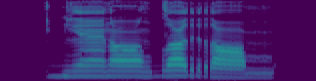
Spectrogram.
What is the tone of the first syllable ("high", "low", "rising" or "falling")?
high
